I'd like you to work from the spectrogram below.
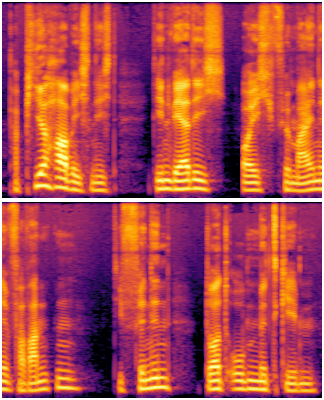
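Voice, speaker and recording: A kindly old woman from a storybook's far north, motherly and pitying, as a man reads her. The voice is dark and mellow, close to his own. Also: fairly low pitch, measured pace, no echo, close to an everyday voice.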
